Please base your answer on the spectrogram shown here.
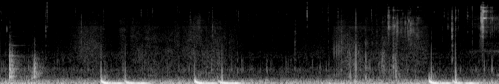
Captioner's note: heartbeat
